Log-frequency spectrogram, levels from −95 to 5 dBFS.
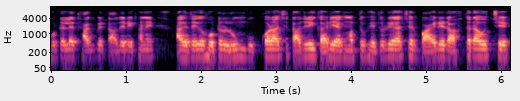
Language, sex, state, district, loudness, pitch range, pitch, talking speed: Bengali, male, West Bengal, Kolkata, -16 LUFS, 125-180 Hz, 130 Hz, 215 wpm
